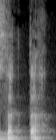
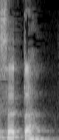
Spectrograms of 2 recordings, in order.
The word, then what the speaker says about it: saktah: So kalau huruf sin ni tanda sin ni kita panggil dia saktah kan bukan satah atau bukan sat kalau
